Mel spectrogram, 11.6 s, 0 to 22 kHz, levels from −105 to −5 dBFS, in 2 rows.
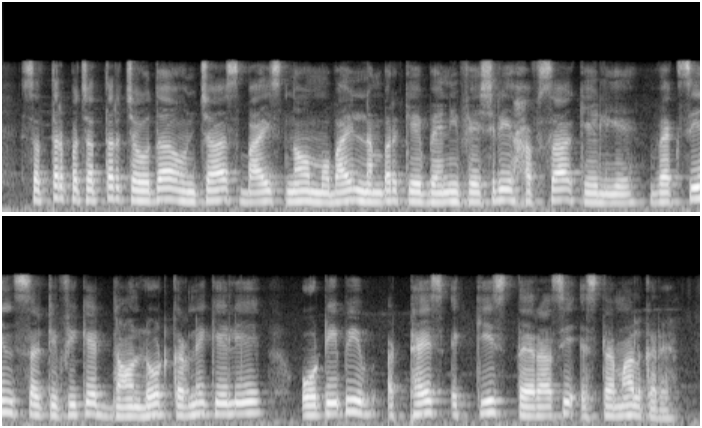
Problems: none marked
